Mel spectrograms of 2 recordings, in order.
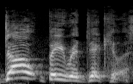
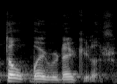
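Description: First: Firm, brisk put-down; Saul's dismissal. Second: Low, soft put-on dismissal; Saul's muttered dismissal. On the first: Acted. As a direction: dismiss the idea outright. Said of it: "Saul replied". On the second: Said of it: "no wonder Saul goes".

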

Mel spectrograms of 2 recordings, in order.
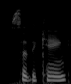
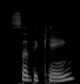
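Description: No difference in how they are said.

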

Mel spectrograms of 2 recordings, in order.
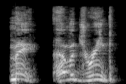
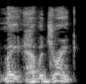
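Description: First: Much higher, put-on accent of a mate urging a drink; Mark's accent. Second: A fading hint of the friend's accent, higher; half-remembered accent of a mate, coaxing; faded Mark's accent. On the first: Friend Mark urging him to drink, in Mark's accent. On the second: Friend Mark urging him to drink again, in a fading accent. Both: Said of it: "my permanent Mark accent has gone".

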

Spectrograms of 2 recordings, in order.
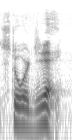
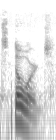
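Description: First: "storge" said as two syllables, stor-jay; Pomona pronunciation. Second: "storge" clipped to one syllable, storj; Savannah pronunciation. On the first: Pastor showing how Pomona said it, two-syllable stor-jay. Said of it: "we pronounced it storge". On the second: Pastor showing how Savannah said it, one-syllable storj. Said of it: "they said storge". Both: Shown as a demonstration.

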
